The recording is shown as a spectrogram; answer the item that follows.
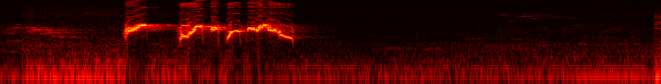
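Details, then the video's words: Red-whiskered bulbul's competitive morning song, used to spur other birds into singing: a single rapid burst of four or five looping, warbling notes lasting under a second, then near silence over a faint low hum. "Luyện chào mào hót sáng hay Dùng để thúc bổi căng hót, ép giọng rất hay, chào mào hót đấu"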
